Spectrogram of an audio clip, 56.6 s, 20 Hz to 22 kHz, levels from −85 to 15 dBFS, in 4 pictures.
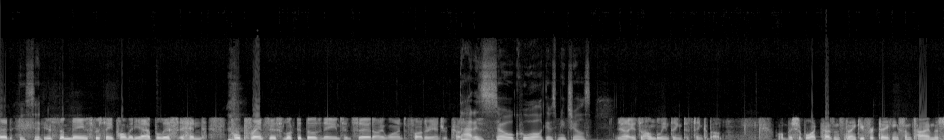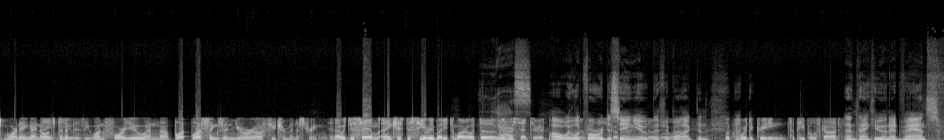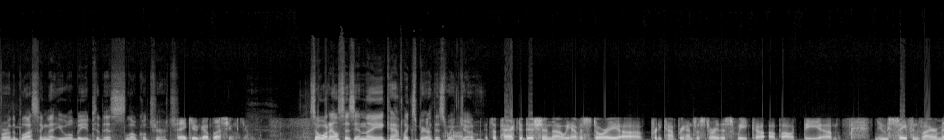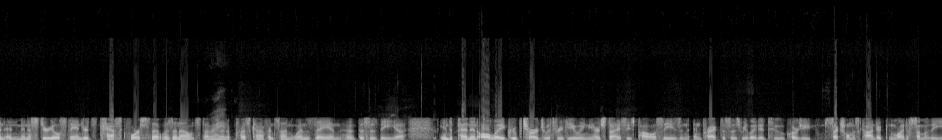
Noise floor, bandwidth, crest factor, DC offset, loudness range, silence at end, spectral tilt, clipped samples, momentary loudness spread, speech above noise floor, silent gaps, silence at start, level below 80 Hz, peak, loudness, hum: -43 dBFS; 13.5 kHz; 14 dB; under 0.1%; 5 LU; 0 s; -5.5 dB/octave; under 0.1%; 10 LU; 29 dB; none; 0 s; -38 dBFS; 0 dBFS; -15 LUFS; none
